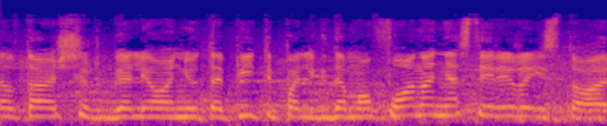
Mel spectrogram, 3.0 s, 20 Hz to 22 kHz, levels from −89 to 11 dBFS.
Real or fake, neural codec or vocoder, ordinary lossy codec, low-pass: real; none; AAC, 96 kbps; 14.4 kHz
